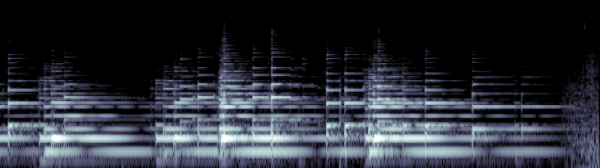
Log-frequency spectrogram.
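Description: Instrumental music on a plucked string instrument: single notes and chords struck every second or so and left to ring, fading out near the end.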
